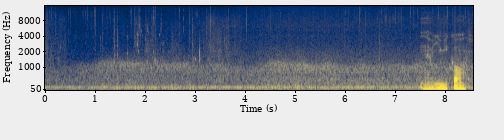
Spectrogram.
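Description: Rain falls steadily.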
